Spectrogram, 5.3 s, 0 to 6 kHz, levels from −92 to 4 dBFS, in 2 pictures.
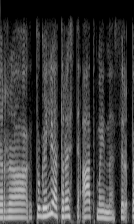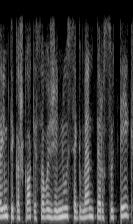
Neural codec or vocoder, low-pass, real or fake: none; 5.4 kHz; real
